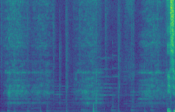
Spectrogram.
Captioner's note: rotor noise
